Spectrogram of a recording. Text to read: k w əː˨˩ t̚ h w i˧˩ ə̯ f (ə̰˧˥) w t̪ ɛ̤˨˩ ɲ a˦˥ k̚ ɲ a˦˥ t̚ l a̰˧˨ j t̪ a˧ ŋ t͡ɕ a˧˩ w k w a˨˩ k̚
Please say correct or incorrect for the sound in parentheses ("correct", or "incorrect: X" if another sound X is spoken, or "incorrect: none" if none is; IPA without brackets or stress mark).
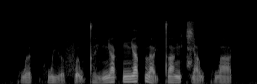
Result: correct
